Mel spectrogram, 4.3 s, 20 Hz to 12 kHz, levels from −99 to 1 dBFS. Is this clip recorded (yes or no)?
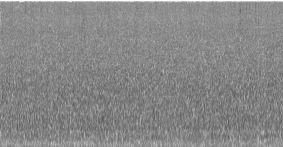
yes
